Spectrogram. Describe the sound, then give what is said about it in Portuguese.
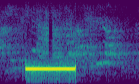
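A single steady ringback tone sounds while a bank agent phones a client, one loud, even beep lasting about a second, then a faint, low background. “tentando ligar para aquela cliente”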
